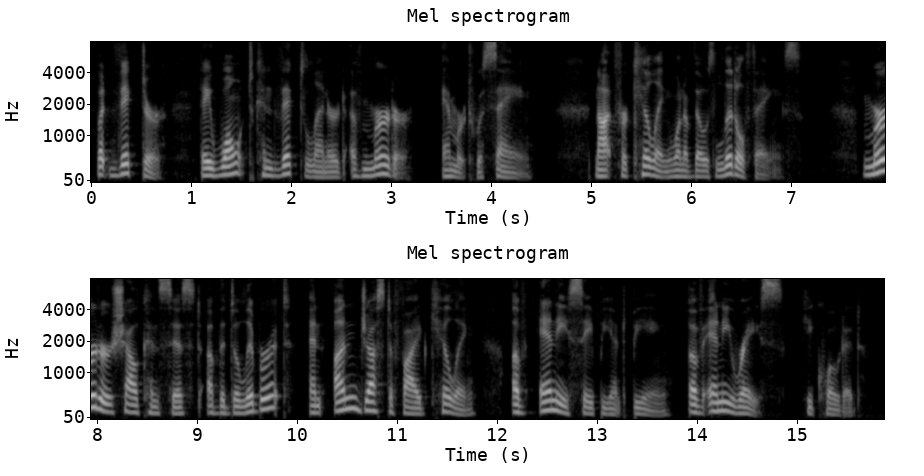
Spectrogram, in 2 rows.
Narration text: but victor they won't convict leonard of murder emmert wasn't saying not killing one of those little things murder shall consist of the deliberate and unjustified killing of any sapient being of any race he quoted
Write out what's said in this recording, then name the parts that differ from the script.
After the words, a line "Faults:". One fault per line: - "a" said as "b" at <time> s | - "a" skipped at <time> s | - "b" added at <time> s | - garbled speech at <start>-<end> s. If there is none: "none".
but victor they won't convict leonard of murder emmert was saying not for killing one of those little things murder shall consist of the deliberate and unjustified killing of any sapient being of any race he quoted
Faults:
- "wasn't" said as "was" at 3.9 s
- "for" added at 5.3 s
